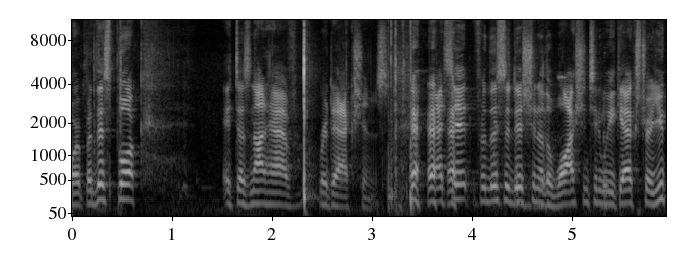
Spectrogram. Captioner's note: laughter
